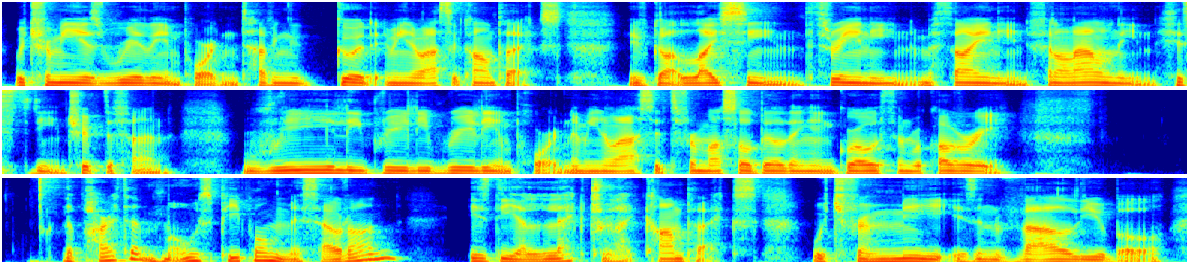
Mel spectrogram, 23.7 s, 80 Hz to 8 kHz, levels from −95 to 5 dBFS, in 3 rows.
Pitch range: 100-115 Hz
